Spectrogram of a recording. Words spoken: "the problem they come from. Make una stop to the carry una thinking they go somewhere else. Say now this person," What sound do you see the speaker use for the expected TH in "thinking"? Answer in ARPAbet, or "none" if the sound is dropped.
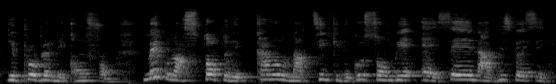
T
